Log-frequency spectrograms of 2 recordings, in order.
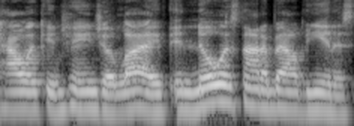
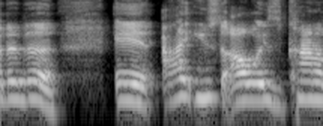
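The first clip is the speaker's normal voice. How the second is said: ordinary talk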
